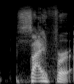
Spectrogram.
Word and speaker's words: Seiffert: It's a long I, Seiffert. – Seiffert.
